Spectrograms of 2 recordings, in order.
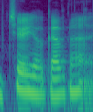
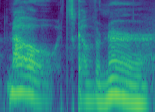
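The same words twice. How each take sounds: First: Mock British greeting, pitched up and softer; high, quiet stage-British accent. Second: Mock correction into an American accent; exaggerated American accent, joking correction; American accent, correcting the British one. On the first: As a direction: put on a cheery caricature British accent. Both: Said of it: "how they lost their accent".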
